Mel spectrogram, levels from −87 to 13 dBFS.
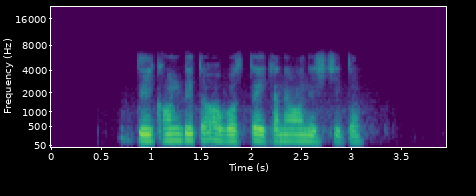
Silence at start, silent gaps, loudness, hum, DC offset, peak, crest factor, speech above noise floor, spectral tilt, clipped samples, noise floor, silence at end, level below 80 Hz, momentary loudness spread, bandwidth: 0.9 s; none; -18 LUFS; none; under 0.1%; -4 dBFS; 16 dB; 69 dB; -9 dB/octave; under 0.1%; -86 dBFS; 0.85 s; -64 dBFS; 12 LU; 6.4 kHz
